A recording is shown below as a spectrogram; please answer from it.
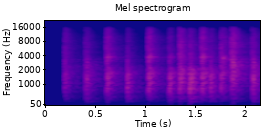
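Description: A quick run of hand claps that starts just after a brief dropout, about five a second at first and then growing faster and denser.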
